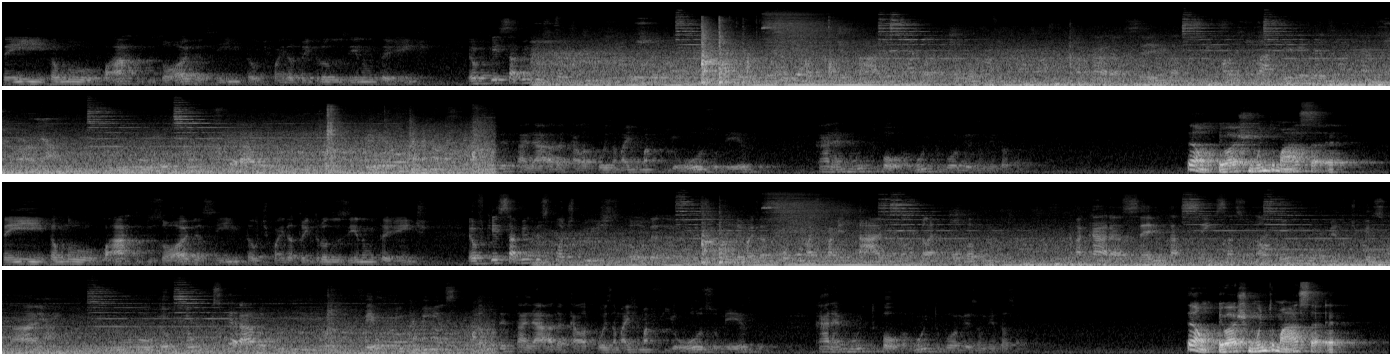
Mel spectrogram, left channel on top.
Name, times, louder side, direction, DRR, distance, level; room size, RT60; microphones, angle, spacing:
voice 1, 0.0-4.2 4.7-10.0 10.7-14.5 14.9-21.5 22.0-24.0, right 1 dB, 50° right, 4 dB, 2.1 m, -35 dB
sound 1, 5.3-18.8, left 4 dB, 85° left, 0.6 m, -29 dB
sound 2, 5.7-17.8, equal, 15° left, 6.2 m, -35 dB
voice 2, 25.7-27.2, right 3 dB, 80° right, 6 dB, 0.9 m, -19 dB
15.5 x 11.5 x 6.5 m, 1.1 s
head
